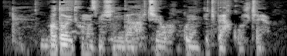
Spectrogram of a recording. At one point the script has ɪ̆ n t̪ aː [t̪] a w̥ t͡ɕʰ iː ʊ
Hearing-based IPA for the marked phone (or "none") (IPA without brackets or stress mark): none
